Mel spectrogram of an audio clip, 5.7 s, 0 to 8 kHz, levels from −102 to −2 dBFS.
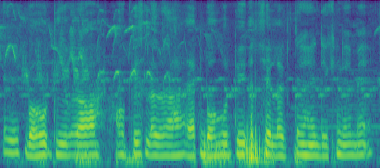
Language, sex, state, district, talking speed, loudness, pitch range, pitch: Hindi, male, Bihar, Jamui, 155 wpm, -21 LUFS, 150-160 Hz, 155 Hz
